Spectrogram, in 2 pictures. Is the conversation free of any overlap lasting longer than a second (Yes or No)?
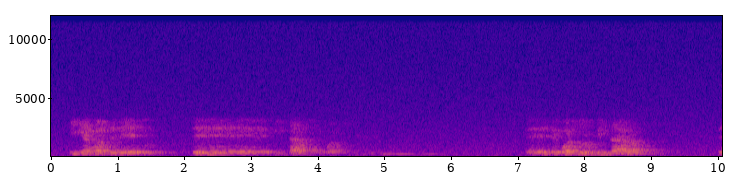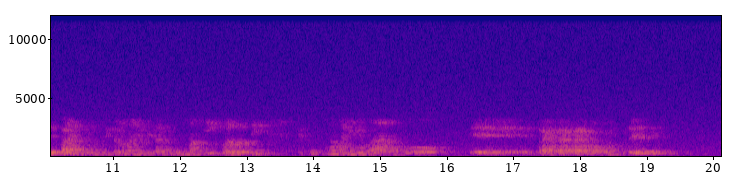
Yes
